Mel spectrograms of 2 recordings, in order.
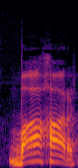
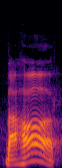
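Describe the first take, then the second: First: "بهار" with open back a in first syllable; Turkish pronunciation. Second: "بهار" with short front a, then long aa; Persian pronunciation. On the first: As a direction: say "بهار" as bahar, Turkish style. («بهار» با تلفظ ترکی، باهار) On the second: («بهار» با تلفظ فارسی، بَهار) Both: Shown as a demonstration.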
